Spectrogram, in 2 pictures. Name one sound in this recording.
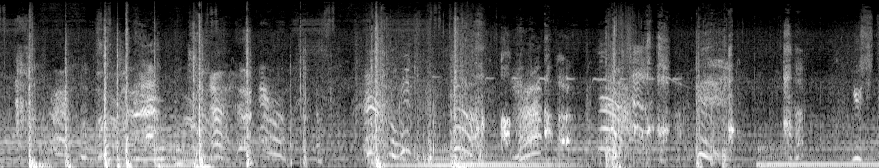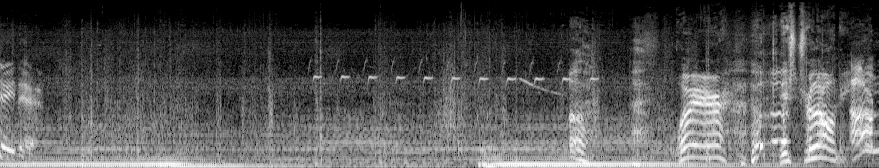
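A man grunts and groans while fighting.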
